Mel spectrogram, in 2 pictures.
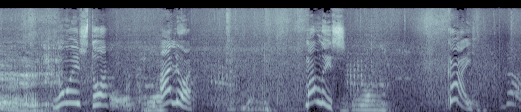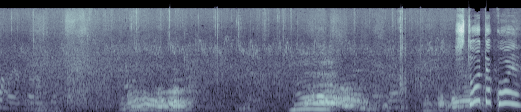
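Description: Lions grunt and moan close by, in short rising and falling calls.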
